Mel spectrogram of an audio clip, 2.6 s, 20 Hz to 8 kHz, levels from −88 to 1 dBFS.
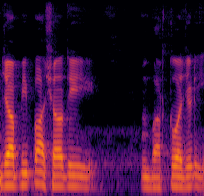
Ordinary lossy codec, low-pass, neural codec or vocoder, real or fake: none; none; none; real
